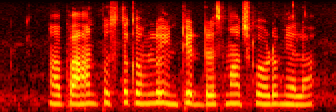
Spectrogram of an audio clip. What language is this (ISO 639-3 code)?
tel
